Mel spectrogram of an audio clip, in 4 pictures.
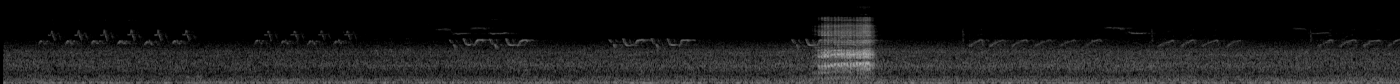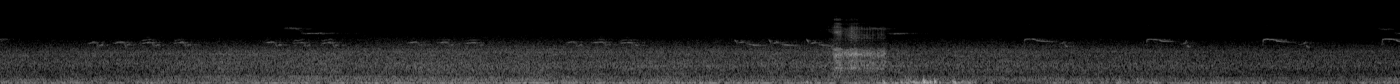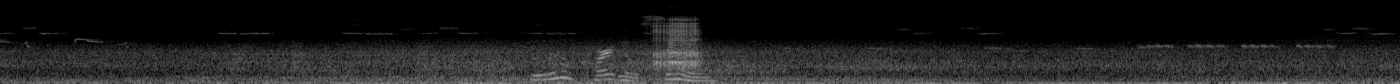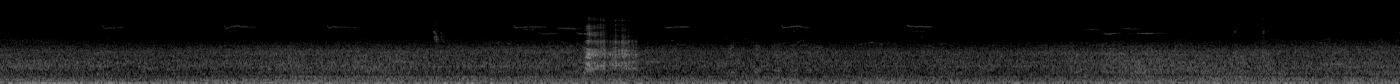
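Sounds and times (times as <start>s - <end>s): songbirds singing: 0.0s - 7.2s, 7.8s - 8.9s, 9.5s - 23.4s, 24.1s - 36.0s, 36.6s - 42.2s, 42.9s - 43.4s, 44.2s - 56.0s
loud harsh call: 8.1s - 8.8s.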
